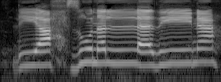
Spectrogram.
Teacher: ہا حلق کا درمیانی حصہ اس سے نکال کر ہا پڑھتے ہیں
